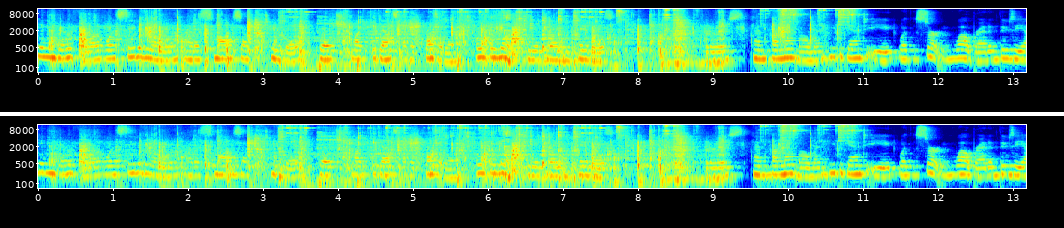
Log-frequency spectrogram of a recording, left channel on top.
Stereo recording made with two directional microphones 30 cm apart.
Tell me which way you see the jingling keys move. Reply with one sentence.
You can hear the jingling keys move to the left.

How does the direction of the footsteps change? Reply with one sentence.
In this clip you hear the footsteps travel towards the right.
